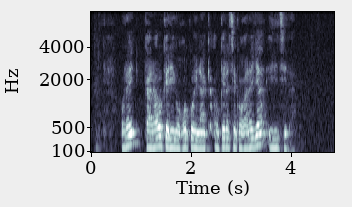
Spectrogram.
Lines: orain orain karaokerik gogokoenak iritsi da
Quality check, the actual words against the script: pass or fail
fail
